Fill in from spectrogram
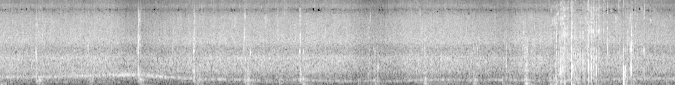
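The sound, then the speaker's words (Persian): Steady rain hisses evenly throughout, with scattered louder drops ticking and a brief flurry of sharper patter near the end; no one speaks. “حالا یه گربه و بارون باید منو به سمت این حقیقت ببرن”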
